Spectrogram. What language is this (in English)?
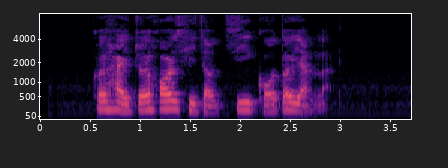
Cantonese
